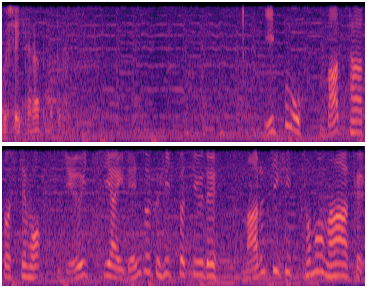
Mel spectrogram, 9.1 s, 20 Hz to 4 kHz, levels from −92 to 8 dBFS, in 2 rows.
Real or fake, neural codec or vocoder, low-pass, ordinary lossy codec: real; none; 3.6 kHz; none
